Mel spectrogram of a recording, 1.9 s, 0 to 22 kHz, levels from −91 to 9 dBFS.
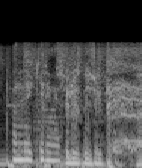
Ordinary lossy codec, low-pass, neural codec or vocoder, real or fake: Opus, 16 kbps; 7.2 kHz; none; real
